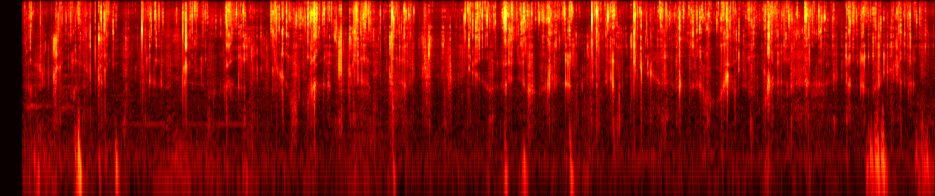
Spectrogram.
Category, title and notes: Sound effects > Objects / House appliances
FOODEat Chew crunch break crush crush food grind eat constant
chewing a crunchy, crushing banana, mashed and ground, producing a slight echo with each bite.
